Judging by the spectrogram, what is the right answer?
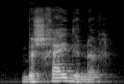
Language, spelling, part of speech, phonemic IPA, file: Dutch, bescheidener, adjective, /bəˈsxɛi̯dənər/, Nl-bescheidener.ogg
- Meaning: comparative degree of bescheiden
